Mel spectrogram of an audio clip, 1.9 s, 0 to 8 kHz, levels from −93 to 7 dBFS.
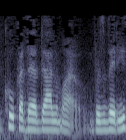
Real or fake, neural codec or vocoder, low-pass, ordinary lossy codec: fake; codec, 16 kHz in and 24 kHz out, 0.6 kbps, FocalCodec, streaming, 4096 codes; 7.2 kHz; MP3, 24 kbps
